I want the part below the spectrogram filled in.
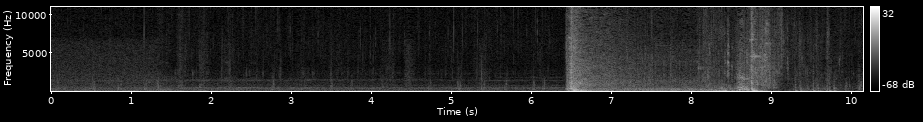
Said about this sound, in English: We are also getting rained on.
